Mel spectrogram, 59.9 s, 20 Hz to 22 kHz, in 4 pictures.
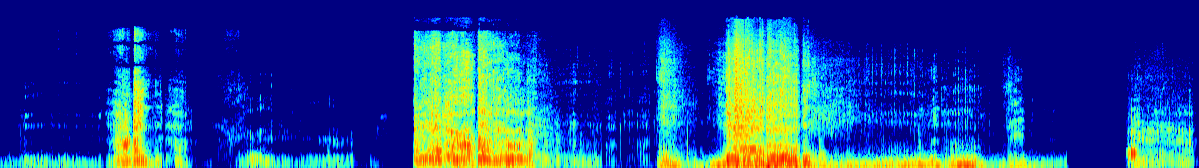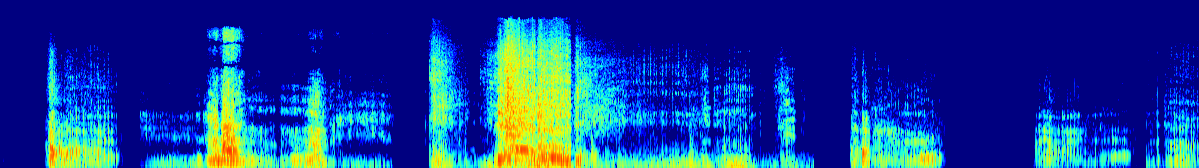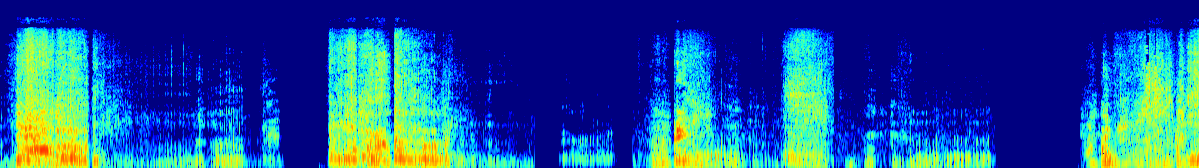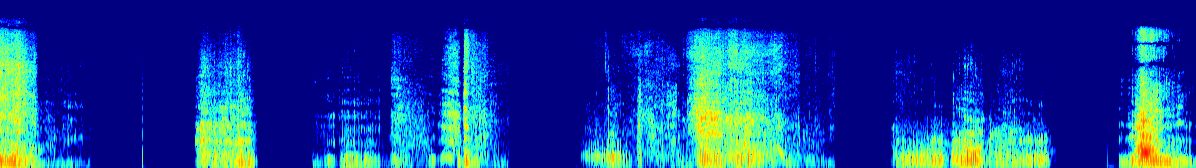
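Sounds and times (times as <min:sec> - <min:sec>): leopard roaring: 0:05.2 - 0:13.3, 0:15.6 - 0:26.8, 0:27.9 - 0:42.4, 0:43.5 - 0:46.1, 0:47.4 - 0:48.2, 0:48.9 - 0:51.3, 0:52.2 - 0:55.2, 0:56.1 - 0:58.2, 0:58.9 - 0:59.9.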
